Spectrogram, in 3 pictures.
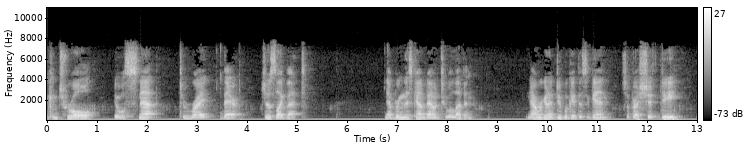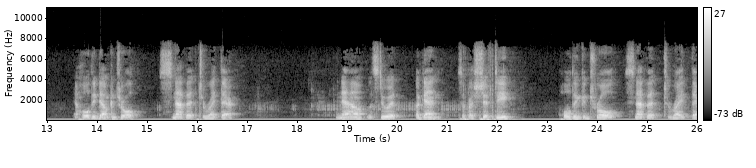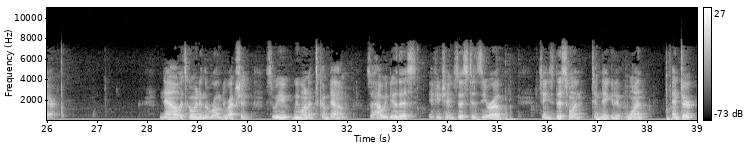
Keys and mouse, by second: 6.6-8.6 drag, 12.3 shift+d, 14.5 click, 21.8 shift+d, 33.3-35.2 drag, 35.2 Tab.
